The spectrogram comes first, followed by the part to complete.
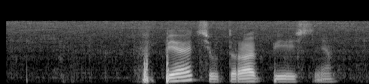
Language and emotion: Russian, neutral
